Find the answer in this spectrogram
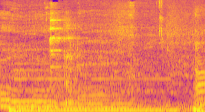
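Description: Background music with sustained notes, with a light clink of tableware about half a second in.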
